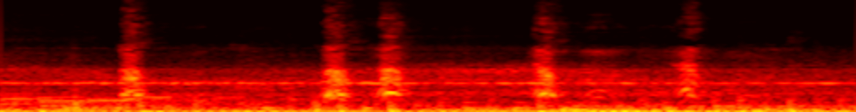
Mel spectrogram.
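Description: Dogs barking: about five short, sharp barks spaced through the few seconds, over a steady low musical drone.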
